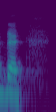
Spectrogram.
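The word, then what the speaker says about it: debt: क्या लिया है बेटा डेट और डे की स्पेलिंग क्या होती है डी ई बी टी डे ठीक है अभी मैं आप लोग को बता बताऊंगा डे।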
